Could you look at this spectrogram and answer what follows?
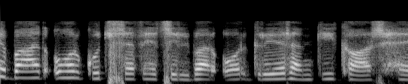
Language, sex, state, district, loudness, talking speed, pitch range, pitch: Hindi, female, Assam, Hailakandi, -15 LUFS, 160 wpm, 235-300 Hz, 250 Hz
